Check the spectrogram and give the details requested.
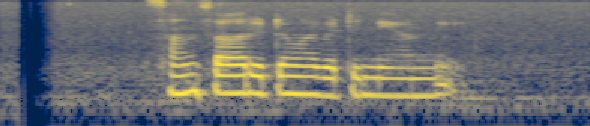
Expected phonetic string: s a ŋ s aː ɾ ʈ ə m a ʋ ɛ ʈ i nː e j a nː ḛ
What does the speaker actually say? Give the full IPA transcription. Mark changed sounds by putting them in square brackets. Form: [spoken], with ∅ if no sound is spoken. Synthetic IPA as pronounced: s a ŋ s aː ɾ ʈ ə m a ʋ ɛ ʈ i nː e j a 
